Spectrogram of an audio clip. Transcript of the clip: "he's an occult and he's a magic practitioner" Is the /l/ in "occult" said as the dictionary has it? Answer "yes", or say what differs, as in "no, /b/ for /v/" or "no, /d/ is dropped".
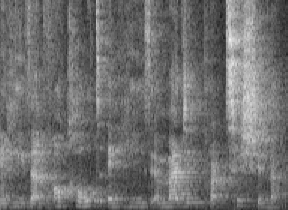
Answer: yes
